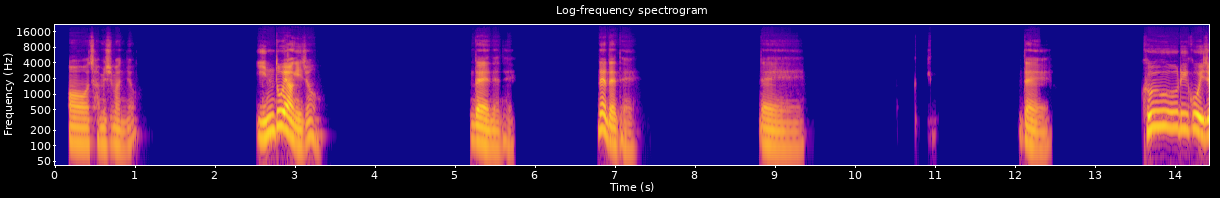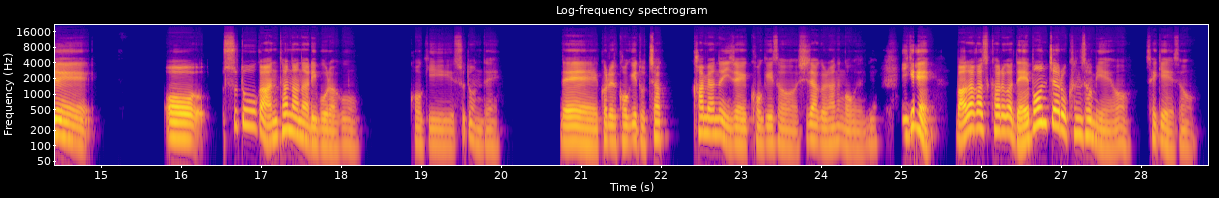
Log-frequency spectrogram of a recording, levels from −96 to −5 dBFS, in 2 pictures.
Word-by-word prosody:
어 115 -2 -1
잠시만요. 110 - -8 1.5
인도양이죠. 155 - +3 1.8
네네네. 105 -4 -1 1.0
네네네. 90 -1 -1 1.5
네. 95 -2 -6 1.4
그쵸. - - -33 1.0
네. 95 -2 -4 1.1
그리고 220 -2 +2
이제 140 - +3 0.9
어 140 - +5 0.3
수도가 245 - 0
안타나나리보라고 115 - -1 0.6
거기 105 -2 -9
수도인데 100 -3 -11 0.7
네 115 -3 +3
그래서 125 -2 -2
거기 125 +1 -2
도착하면은 150 +7 -2
이제 110 -2 -1
거기서 110 -4 -6
시작을 115 -1 -3
하는 115 +1 -7
거거든요. 100 +2 -10 0.3
이게 170 -1 +3 0.2
마다가스카르가 200 +3 +4
4 120 +5 +4
번째로 250 - +4
큰 175 -1 -4
섬이에요 110 -9 -4 0.2
세계에서. 100 -8 -8
120 Hz, 185 characters per minute, -19 LUFS, 105-165 Hz, 1.8 s, 어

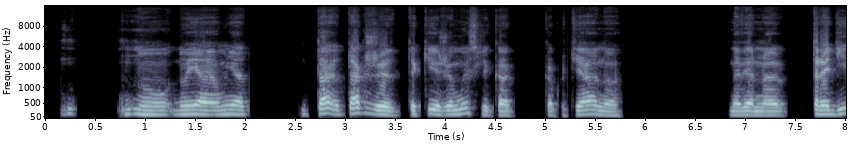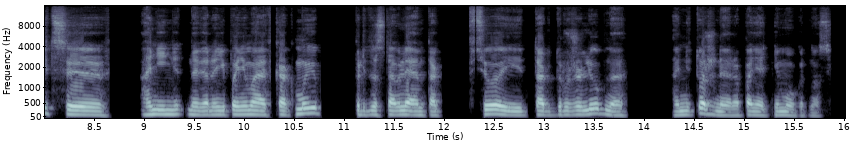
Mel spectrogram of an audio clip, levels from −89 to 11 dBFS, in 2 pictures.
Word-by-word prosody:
Мгм. 160 -2 -11 0.4
Ну 135 -4 -2
ну 135 +2 -2
я 135 -2 +4
у - - -2
меня 140 -1 0 0.7
та 160 -3 +3
также 140 -6 +2
такие 135 +2 0
же 135 +1 +1
мысли, 155 -3 -3
как 115 0 -1 0.3
как - - -7
у - - -16
тебя, 140 +1 +1
но 115 -3 -2 1.1
наверно, 120 -1 +1 0.2
традиции, 140 - +3 0.3
они 135 +2 +1
не 140 0 -2
наверно, 125 -2 0
не 125 - -1
понимают 135 -2 +2
как 125 - -1
мы 165 +3 +3 0.3
предоставляем 125 -1 +1
так 115 0 -2 0.3
всё 145 0 +4
и 120 -3 +1
так 120 -2 0
дружелюбно. 130 -1 -1 0.4
Они 120 +2 -3
тоже, 145 -1 +1
наверно, 105 -2 -1
понять 110 -3 -1
не 115 - -4
могут 105 -4 -5
нас. - - -12
130 Hz, 140 wpm, -19 LUFS, 120-140 Hz, 1.1 s, я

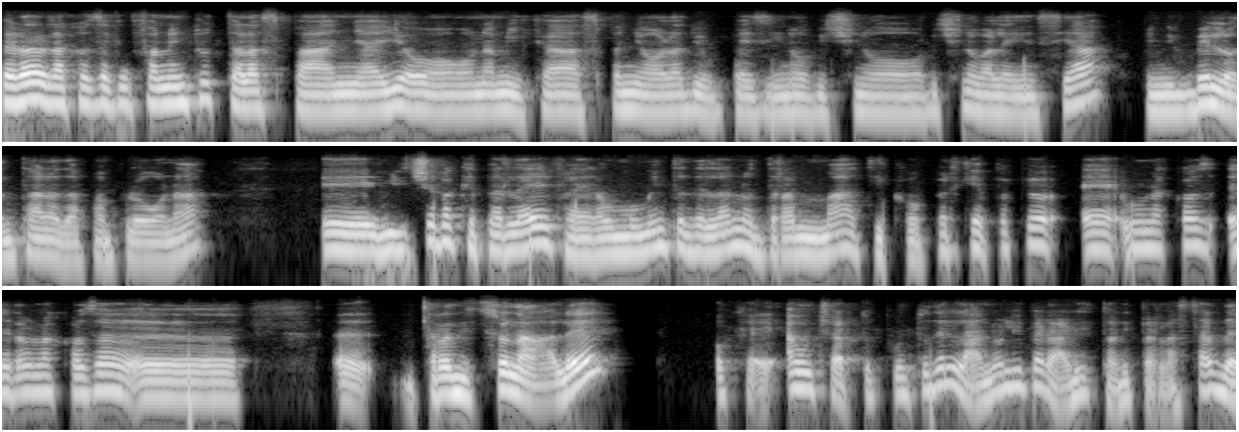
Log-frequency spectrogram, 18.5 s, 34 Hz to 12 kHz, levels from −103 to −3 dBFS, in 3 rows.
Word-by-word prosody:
Però 180 +1 +10
è 205 - +10
una 170 -4 +5
cosa 170 0 +1
che 165 0 -1
fanno 165 +1 +2
in 175 - +5
tutta 195 -5 -2
la 145 - +3
Spagna. 130 -2 +1
Io 140 +2 +3
ho 125 -2 0
un'amica 125 -1 -1
spagnola, 125 -1 -2
di 125 - -2
un 110 -1 -4
paesino 115 0 -3
vicino 115 0 -5
vicino 125 +4 -7
a - - -1
Valencia, 120 - -3
quindi 120 -1 0
ben 160 +7 +4
lontana 125 -1 0
da 100 -2 -3
Pamplona, 110 - -4 0.5
e 150 -1 +3
mi 150 - +4
diceva 215 +7 0
che 210 - -3
per 150 -3 -1
lei 190 +6 +4
fa 130 -8 -2
era 125 0 0
un 130 - +3
momento 160 +6 +1
dell'anno 150 +4 +1
drammatico, 125 0 -2
perché 150 +3 -5
proprio 190 - -4
è 155 -1 -2
una 165 0 -2
cos 185 -1 -3
era 160 0 -1
una 165 0 -1
cosa, 130 -7 +1
ehm, - - -4 0.4
ehm, - - -1 0.2
tradizionale, 155 - +5 0.4
okay. - - -6
A 195 - +2
un 190 - +2
certo 145 -5 -4
punto 150 +4 -7
dell'anno 230 -2 0
liberare 205 -6 -1
i 150 - -6
tori 120 -1 -6
per - - -7
la - - -7
strada, 180 -1 0
140 Hz, 200 wpm, -21 LUFS, 125-165 Hz, 0.5 s, Però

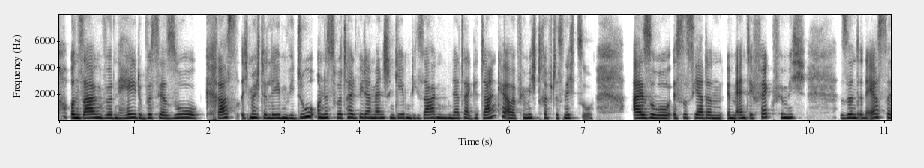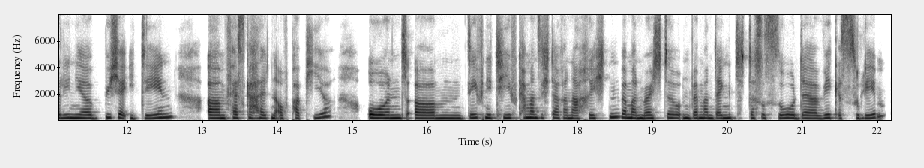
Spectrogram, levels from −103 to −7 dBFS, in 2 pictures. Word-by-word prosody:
und 245 -1 +8
sagen 240 0 +4
würden: 230 -1 +1
„Hey, 245 +5 +1
du 235 - -2
bist 235 +3 0
ja 225 -3 +1
so 235 +1 -1
krass, 235 +4 +2
ich 220 - -7
möchte 255 -1 +2
leben 230 0 +3
wie 220 -1 -2
du.“ 275 +10 +2
Und 270 -3 +2
es 255 +2 +1
wird 250 +1 -2
halt 255 -4 -1
wieder 255 -1 -1
Menschen 240 0 0
geben, 240 0 -1
die 220 -1 -7
sagen:„ 230 0 -1
Netter 220 +1 -1
Gedanke, 230 - -1
aber 220 - +1
für 230 - -3
mich 235 0 +1
trifft 240 -1 -6
es 225 +1 -4
nicht 230 0 0
zu.“ - - -9 0.5
Also 225 -1 +5
ist 230 +1 -2
es 235 -1 +3
ja 235 -1 +3
dann 215 -1 0
im 225 -1 +2
Endeffekt 230 +5 -1
für 255 - -2
mich 250 +1 0 0.4
sind 235 +2 +2
in 235 - -3
1. 265 +1 0
Linie 230 -1 +1
Bücher 250 -2 -1
Ideen, 235 +7 -2 0.4
ähm, 220 -1 +4
festgehalten 235 -2 -2
auf 215 - -7
Papier. 230 - -6 0.5
Und, 225 -1 +5
ähm, 215 -1 0
definitiv 235 -1 -2
kann 240 - -3
man 245 -1 +3
sich 230 0 -6
dara 225 -3 -6
nach 205 -2 -3
richten, 225 +7 -4
wenn 255 -2 +1
man 220 -2 +2
möchte 220 +2 -1
und 225 -1 0
wenn 220 +1 +1
man 225 -1 +1
denkt, 220 +3 -2
dass 225 0 -3
es 230 -1 0
so 225 0 +1
der 210 -1 -3
Weg 235 +1 -1
ist 210 - 0
zu 225 - -2
leben 220 +7 -3
230 Hz, 205 wpm, -20 LUFS, 220-245 Hz, 0.5 s, und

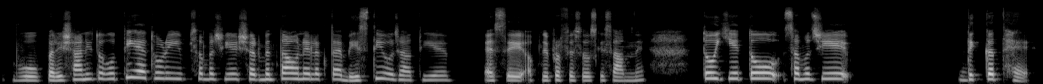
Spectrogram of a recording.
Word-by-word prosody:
वो 185 0 -1
परेशानी 210 +5 +2
तो 265 +1 -2
होती 260 +6 -1
है 315 -1 +5
थोड़ी 270 -2 -2
समझिए 245 0 -2
शर्मिंदा 240 +1 +2
होने 255 -1 +3
लगता 240 -1 -3
है, 230 - +1
बेइज्ज़ती 185 +10 -1
हो 255 -3 -1
जाती 205 -2 -5
है 200 0 -6 0.4
ऐसे 185 0 +2
अपने 185 - -4
प्रोफ़ेसर्स 185 -2 -3
के 195 - -8
सामने। 180 +1 -4 0.6
तो 275 0 +6 0.2
ये 270 - +4
तो 275 0 +7 0.3
समझिए 255 +1 +2 1.1
दिक्कत 225 +3 +3
है। - - -4
235 Hz, 150 wpm, -25 LUFS, 190-255 Hz, 1.1 s, तो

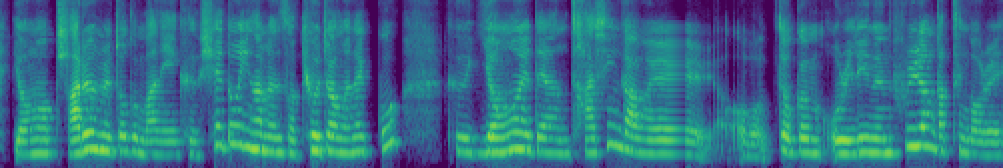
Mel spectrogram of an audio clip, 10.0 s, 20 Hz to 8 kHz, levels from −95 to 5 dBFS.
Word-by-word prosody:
영어 205 +1 -2
발음을 240 +4 +6
쪼금 230 -2 -2
많이 190 0 -4
그 190 -1 -9
쉐도잉하면서 255 - +1
교정을 230 -2 +2
했고 275 +11 -5 0.4
그 220 -2 -5
영어에 245 +3 +3
대한 210 -2 -4
자신감을 210 - -2 0.3
어 170 -3 -9
쪼금 215 -3 0
올리는 210 +1 +2
훈련 305 +7 +2
같은 230 -2 -4
거를 180 -1 -4
215 Hz, 255 characters per minute, -21 LUFS, 200-240 Hz, 0.4 s, 발음을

